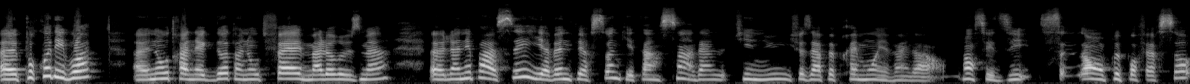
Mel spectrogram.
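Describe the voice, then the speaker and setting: With a Quebec accent, a woman speaks at a moderate pace and a fairly high pitch with ordinary pitch variation and big swings in loudness, in a dry, close sound with no echo on a very clean recording with a silent background. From Quebec, Saguenay. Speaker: charity co-founder. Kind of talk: testimony. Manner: halting.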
